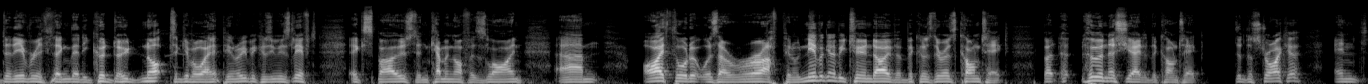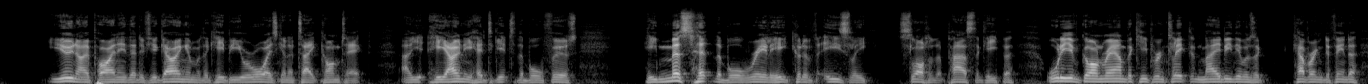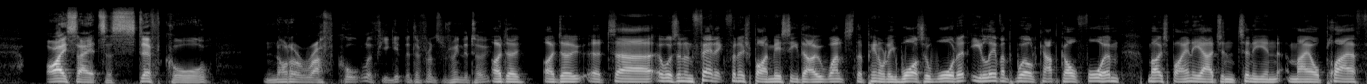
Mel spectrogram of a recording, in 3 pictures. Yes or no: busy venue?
no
